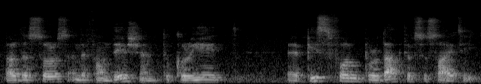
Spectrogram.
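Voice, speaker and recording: A man's voice: fairly low pitch, lively intonation, a little mellow. Man, roomy and distant. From Egypt. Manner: interjecting, halting phrasing with fillers. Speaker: talk show host. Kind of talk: interview. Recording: roomy distant mic with faint hum.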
